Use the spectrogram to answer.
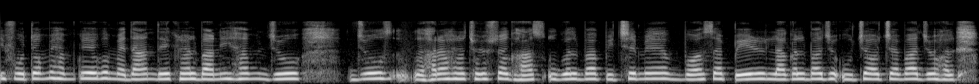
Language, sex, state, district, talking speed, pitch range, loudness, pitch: Bhojpuri, female, Uttar Pradesh, Gorakhpur, 200 wpm, 235-255 Hz, -13 LUFS, 250 Hz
